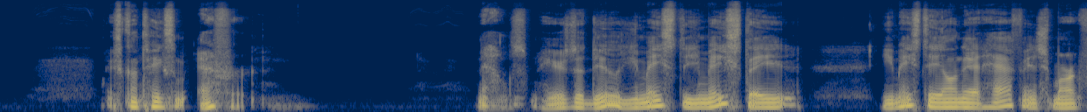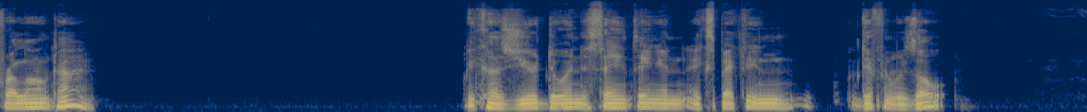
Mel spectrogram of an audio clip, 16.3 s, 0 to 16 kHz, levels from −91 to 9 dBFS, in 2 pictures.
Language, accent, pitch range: English, American, 100-125 Hz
